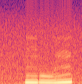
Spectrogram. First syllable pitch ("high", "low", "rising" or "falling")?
rising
